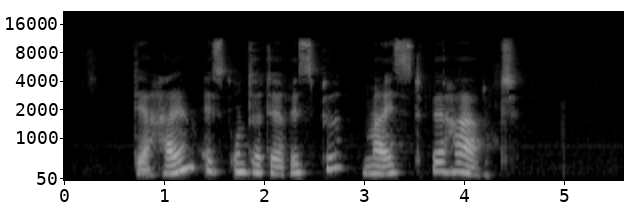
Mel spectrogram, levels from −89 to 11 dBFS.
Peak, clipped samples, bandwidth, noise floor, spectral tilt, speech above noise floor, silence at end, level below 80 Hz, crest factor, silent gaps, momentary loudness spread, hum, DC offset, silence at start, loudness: -14 dBFS; under 0.1%; 11.5 kHz; -74 dBFS; -4.5 dB/octave; 43 dB; 1.1 s; -80 dBFS; 20 dB; none; 11 LU; none; under 0.1%; 0.7 s; -32 LUFS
